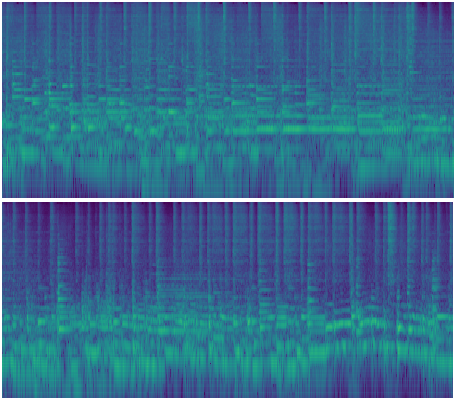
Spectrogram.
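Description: A jazz trio plays a blues on electric keyboard, upright double bass and drum kit. About eight seconds in, the keyboard drops out, leaving walking bass and drums with cymbal strokes.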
